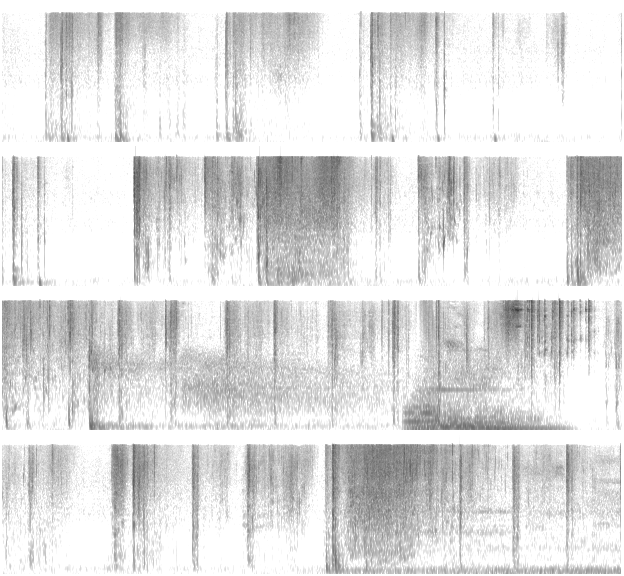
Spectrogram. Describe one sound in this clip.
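Footsteps crunch on dirt and gravel at a steady pace.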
